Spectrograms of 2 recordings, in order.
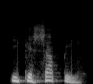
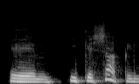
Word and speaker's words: Iquexapil: El otro es Iquexapil, que lo traduce como perro de agua. Recuerdo que la X en español antiguo como México se pronuncia igual que la SH en inglés, ¿verdad? Iquexapil es perro de agua,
